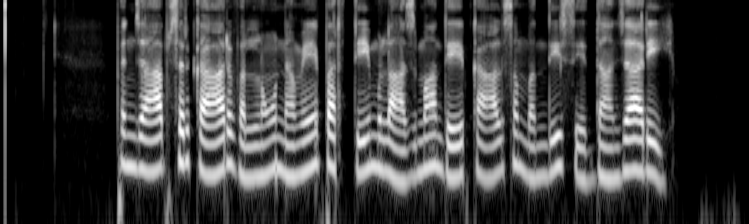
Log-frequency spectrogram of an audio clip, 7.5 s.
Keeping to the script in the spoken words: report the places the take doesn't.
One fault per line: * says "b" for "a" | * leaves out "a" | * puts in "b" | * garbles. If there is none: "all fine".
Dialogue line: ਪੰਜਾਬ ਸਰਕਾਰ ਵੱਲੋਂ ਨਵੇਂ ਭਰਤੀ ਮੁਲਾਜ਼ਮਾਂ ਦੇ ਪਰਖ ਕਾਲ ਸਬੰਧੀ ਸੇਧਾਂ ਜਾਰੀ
* leaves out "ਪਰਖ"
